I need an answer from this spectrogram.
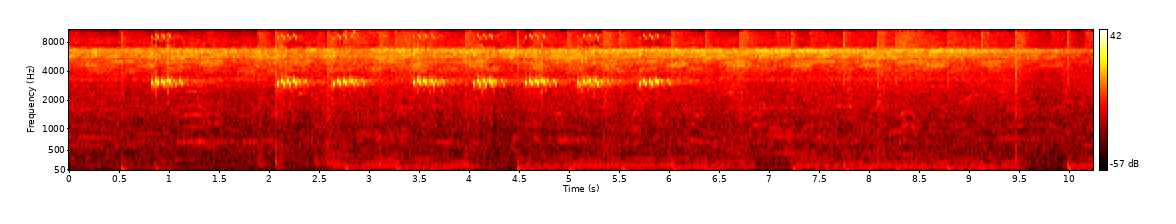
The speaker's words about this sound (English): The crickets?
